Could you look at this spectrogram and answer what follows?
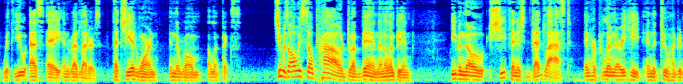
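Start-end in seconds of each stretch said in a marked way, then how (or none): none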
